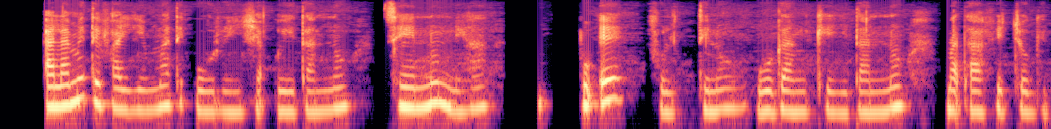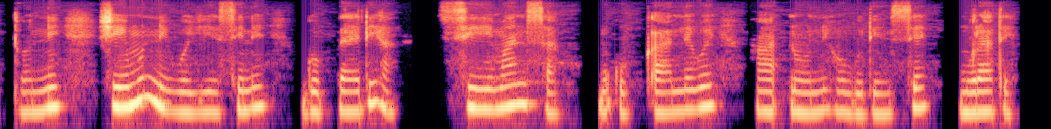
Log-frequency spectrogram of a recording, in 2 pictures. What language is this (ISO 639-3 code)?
sid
